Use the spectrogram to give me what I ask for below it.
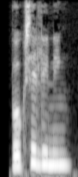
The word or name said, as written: bukselinning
